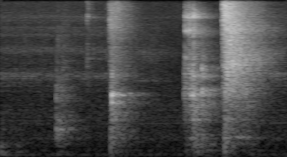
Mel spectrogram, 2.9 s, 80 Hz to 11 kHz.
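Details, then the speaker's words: CNCDepot S30c 2.2 kW ATC spindle with pneumatic power drawbar and ceramic bearings (24,000 rpm), on a CNCRouterParts Pro 4896 router: two sharp air blasts with clunks about a second apart. Quick, clean two-second automatic tool change working normally. "that was a two second tool change let's do it again yep that's pretty much why I bought this spindle"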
